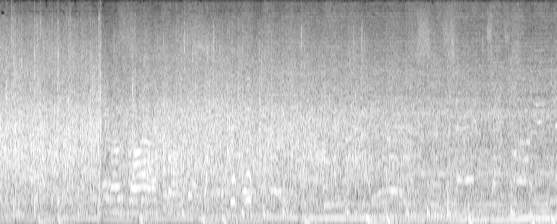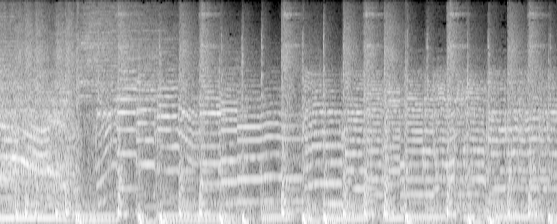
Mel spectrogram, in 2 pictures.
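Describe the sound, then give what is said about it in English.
A large audience claps loudly and steadily for about six seconds for Tom Perez, a dense wash of applause that gives way to rhythmic music with a bouncing bass line. “Everyone, could give Tom Perez a huge round of applause.”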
